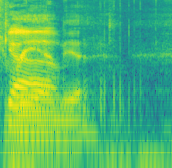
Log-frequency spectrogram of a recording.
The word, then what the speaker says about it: Reyen: It's Reyen, but I've heard it pronounced a million different ways. So I'm used to it's Reyen, in Spanish, the king is Rey, like R-E-Y.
